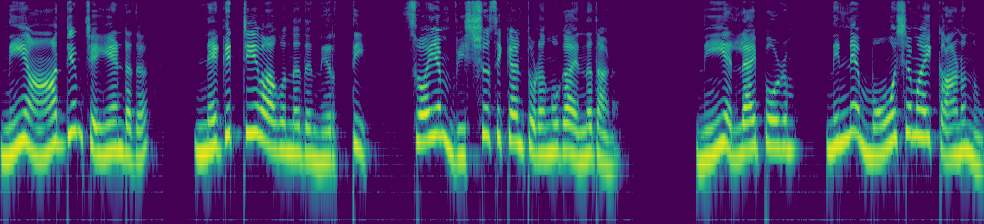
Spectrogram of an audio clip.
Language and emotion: Malayalam, disgusted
